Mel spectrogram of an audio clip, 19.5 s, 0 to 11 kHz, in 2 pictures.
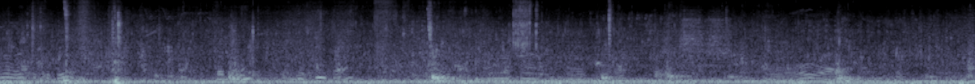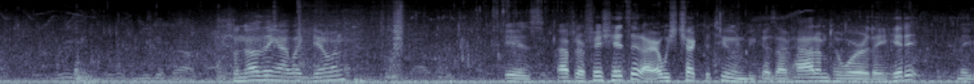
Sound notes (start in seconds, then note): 0.0 background chatter; 1.8 water lapping; 5.0 reel cranking; 10.5 water lapping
